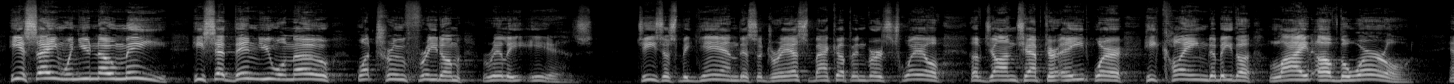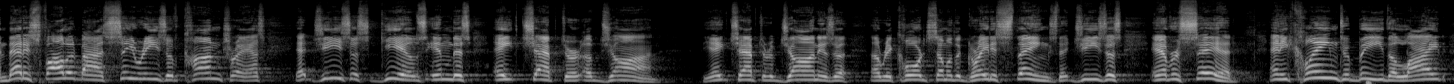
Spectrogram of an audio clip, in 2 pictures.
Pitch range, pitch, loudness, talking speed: 190-235 Hz, 210 Hz, -22 LUFS, 175 wpm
